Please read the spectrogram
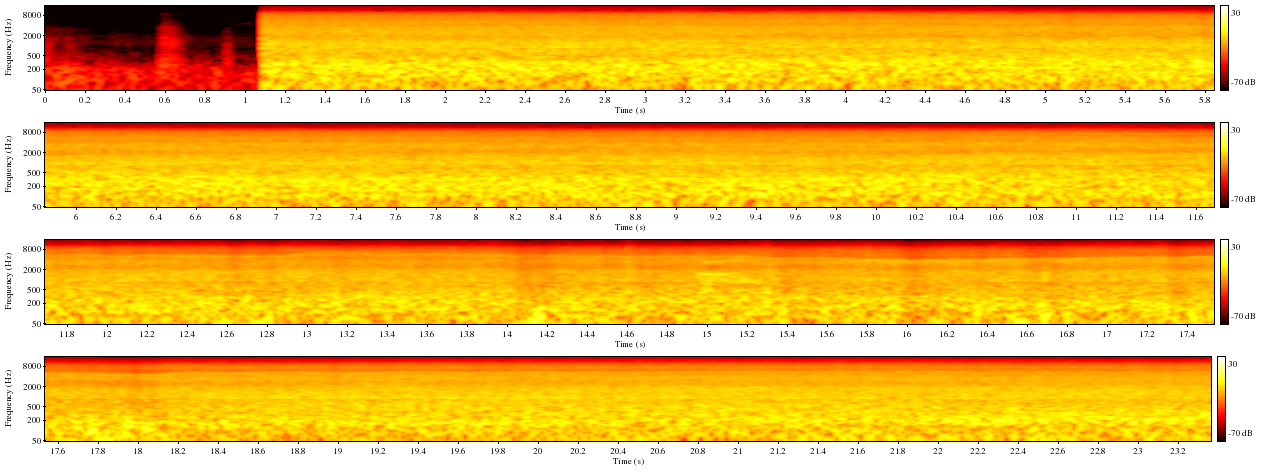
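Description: Waterfall rushing close by: a loud, steady roar of falling water that cuts in abruptly about a second in.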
